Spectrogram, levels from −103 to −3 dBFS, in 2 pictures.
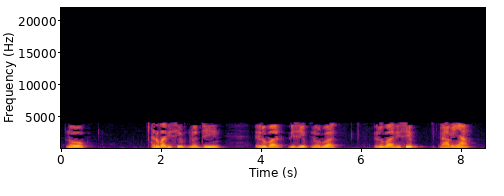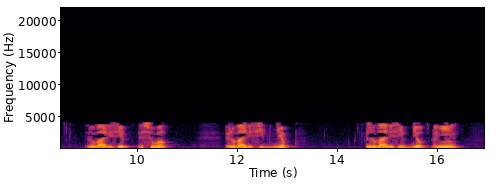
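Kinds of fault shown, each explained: MP3 compression: The whole clip sounds watery and swirly, with heavy codec damage. Nothing is heard above 4 kHz. Weak parts of the spectrum flicker on and off. The likely cause is MP3 encoding at a very low bitrate, near 16 kbps.
Chunks out of order: Between 12.64 and 12.66 s, a 10 ms chunk of speech plays one chunk late. It comes after audio that should follow it. Nothing is lost, but the order is wrong. Three hard joins make a brief jumbled moment.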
